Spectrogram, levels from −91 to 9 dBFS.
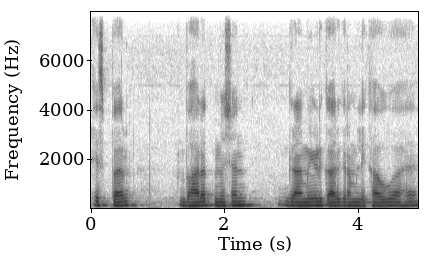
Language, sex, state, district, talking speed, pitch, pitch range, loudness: Hindi, male, Uttar Pradesh, Lalitpur, 110 wpm, 135 Hz, 130-140 Hz, -17 LUFS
